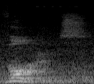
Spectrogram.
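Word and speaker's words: Worms: spell it's actually pronounced forms but it's spelled with W they want to notice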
